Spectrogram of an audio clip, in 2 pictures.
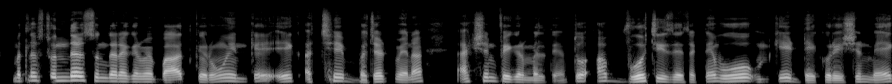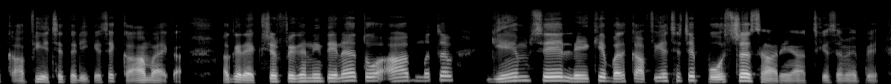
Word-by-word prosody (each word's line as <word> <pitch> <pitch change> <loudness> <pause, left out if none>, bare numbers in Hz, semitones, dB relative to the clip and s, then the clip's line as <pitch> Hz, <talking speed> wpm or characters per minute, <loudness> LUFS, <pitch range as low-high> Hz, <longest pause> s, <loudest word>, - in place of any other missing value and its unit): मतलब 180 +4 -1
सुंदर-सुंदर 175 -4 +3
अगर 130 -2 +1
मैं 125 0 +1
बात 105 +4 +5
करूँ 115 +7 0
इनके 140 -4 -4 0.3
एक 150 - -3
अच्छे 165 -2 -1 0.2
बजट 125 +5 +1
में 110 - +1
ना 145 - +1 0.4
एक्शन 165 -1 -1
फ़िगर 120 -4 +2
मिलते 95 -2 -5
हैं, - - -10
तो - - +3 0.2
आप 160 -1 -3 0.2
वो 135 +5 +8
चीज़ 130 -5 0
दे 110 - +2
सकते 110 +5 -5
हैं 145 - +1
वो 145 +4 +4
उनके 120 +7 -3
डेकोरेशन 100 +5 -1
में 105 +6 +1
काफ़ी 125 -2 -3
अच्छे 120 +3 -4
तरीके 90 -1 -6
से 150 - -3
काम 100 0 +1
आएगा। 90 - -5 0.4
अगर - - +3
एक्शन 140 - +2
फ़िगर 145 +1 +3
नहीं 155 +1 0
देना 150 +2 +3
है 180 - +4
तो 175 0 +2
आप 170 +3 0
मतलब 195 +3 -2 0.4
गेम 175 +7 0
से 180 0 +6
लेके 140 +5 +1
ब 135 +1 +4
काफ़ी 165 - -2
अच्छे-अच्छे 170 +3 0
पोस्टर्स 125 +8 +4
आ 90 - +1
रहे 90 +1 -5
हैं - - -4
आज 90 - -12
के 95 - -7
समय 90 -1 -7
पे, - - -9
140 Hz, 190 wpm, -23 LUFS, 115-165 Hz, 0.4 s, वो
